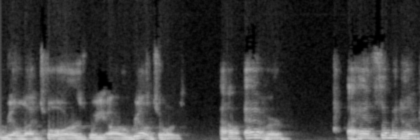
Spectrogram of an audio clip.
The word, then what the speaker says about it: realtor: that's right thank you you don't hire a relator you don't go to a daca tour it's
